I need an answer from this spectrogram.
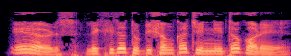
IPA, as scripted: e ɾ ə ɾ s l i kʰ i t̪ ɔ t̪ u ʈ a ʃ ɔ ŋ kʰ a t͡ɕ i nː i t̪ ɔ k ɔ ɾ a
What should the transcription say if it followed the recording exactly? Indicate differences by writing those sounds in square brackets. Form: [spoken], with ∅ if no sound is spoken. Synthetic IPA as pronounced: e ɾ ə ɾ s l i kʰ i t̪ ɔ t̪ u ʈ [i] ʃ ɔ ŋ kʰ a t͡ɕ i nː i t̪ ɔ k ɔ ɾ [e]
